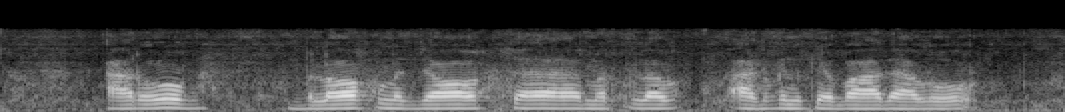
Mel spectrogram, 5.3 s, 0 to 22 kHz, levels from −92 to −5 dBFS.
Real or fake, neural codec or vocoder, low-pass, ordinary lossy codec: fake; codec, 16 kHz, 4.8 kbps, FACodec; none; none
